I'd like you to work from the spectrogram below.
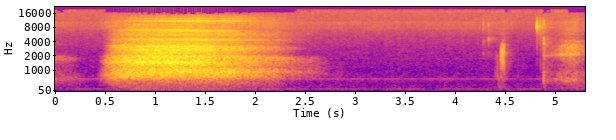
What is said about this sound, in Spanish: Inhala profundo hasta llenar tus pulmones hasta el fondo. Contienes la respiración. y por tu boca exhalas y sueltas.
